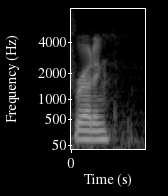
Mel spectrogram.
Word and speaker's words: Reading: It's pronounced Reading.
